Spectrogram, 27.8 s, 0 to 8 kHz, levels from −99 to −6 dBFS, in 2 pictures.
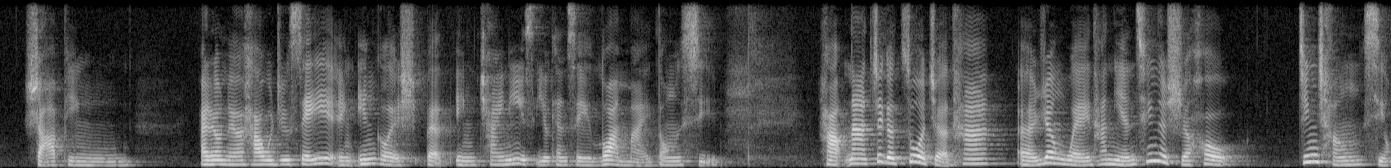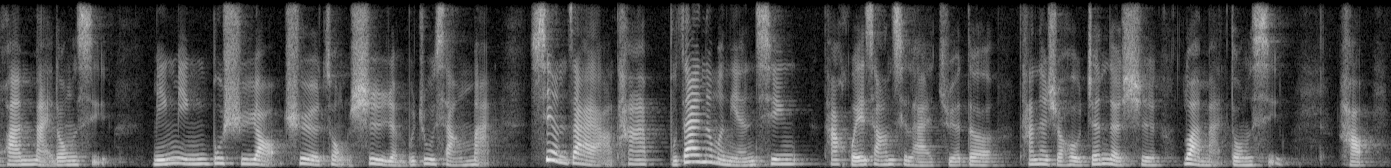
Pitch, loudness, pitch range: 190 Hz, -26 LUFS, 175-220 Hz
